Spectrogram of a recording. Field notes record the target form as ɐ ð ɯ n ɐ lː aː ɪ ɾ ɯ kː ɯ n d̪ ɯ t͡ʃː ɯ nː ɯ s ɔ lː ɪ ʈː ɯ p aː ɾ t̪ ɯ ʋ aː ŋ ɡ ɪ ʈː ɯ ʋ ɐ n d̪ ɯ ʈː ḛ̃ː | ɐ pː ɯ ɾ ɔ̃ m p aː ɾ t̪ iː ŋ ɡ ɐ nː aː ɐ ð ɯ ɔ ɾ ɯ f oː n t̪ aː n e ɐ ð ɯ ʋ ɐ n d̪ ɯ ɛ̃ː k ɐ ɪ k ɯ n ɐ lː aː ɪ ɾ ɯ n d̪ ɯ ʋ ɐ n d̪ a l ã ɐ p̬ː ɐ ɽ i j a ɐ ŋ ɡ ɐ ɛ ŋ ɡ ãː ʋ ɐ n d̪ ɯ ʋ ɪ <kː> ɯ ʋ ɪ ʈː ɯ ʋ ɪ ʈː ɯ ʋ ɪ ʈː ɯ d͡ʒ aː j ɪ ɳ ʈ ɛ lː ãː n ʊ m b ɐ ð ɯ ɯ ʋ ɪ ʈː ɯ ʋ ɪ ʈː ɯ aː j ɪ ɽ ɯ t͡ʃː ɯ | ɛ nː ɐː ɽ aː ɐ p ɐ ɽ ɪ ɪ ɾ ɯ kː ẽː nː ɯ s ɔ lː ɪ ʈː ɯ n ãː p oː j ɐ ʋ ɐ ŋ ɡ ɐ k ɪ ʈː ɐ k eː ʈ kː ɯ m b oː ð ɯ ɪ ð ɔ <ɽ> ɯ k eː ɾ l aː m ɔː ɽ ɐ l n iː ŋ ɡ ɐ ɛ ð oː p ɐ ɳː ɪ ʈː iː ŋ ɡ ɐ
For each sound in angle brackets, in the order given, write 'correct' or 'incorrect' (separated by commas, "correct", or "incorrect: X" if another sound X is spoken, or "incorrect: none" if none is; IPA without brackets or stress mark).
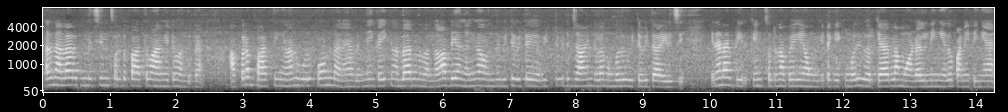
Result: incorrect: ʈː, incorrect: ɾ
